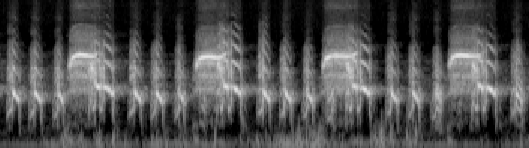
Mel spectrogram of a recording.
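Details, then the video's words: Teetar, a female grey francolin, calls in quick rhythmic bursts, each a loud squealing note with shorter choppy notes between, over a continuous low background drone. "Teetar sound | teeter voice"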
